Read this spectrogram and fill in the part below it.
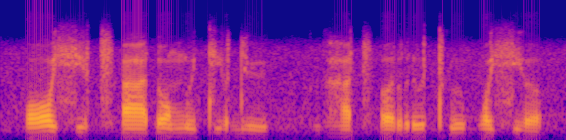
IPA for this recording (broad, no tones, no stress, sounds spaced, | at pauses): ɔ sʲ ʌ t͡sʼ a ɗ ɔ m ɯ tʲ ɔ d y | ɡʱ a t͡sʼ ʌ r ɯ tʼ ɯ b ɔ sʲ ʌ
